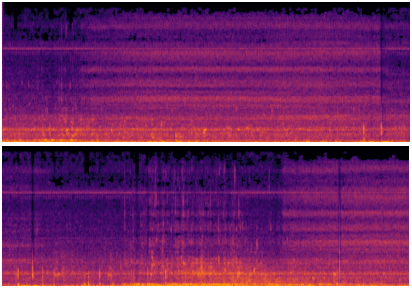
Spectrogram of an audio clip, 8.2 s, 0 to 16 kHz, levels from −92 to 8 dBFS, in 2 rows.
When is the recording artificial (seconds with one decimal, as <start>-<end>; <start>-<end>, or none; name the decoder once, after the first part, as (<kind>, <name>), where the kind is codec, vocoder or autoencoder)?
0.0-8.2 (vocoder, Vocos)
